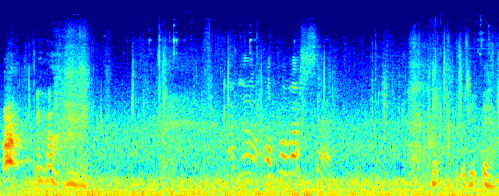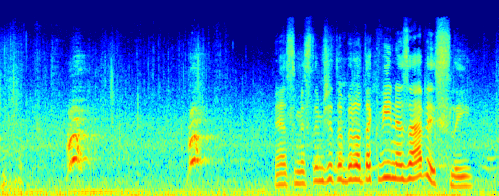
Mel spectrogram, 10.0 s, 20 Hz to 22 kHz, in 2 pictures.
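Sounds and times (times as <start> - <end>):
dog barking sharply: 0.0 - 0.3, 5.6 - 6.1, 6.9 - 7.2
speech: 0.5 - 1.0, 4.3 - 5.9, 7.7 - 9.8.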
